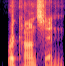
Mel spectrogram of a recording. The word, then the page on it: reconsign: American English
